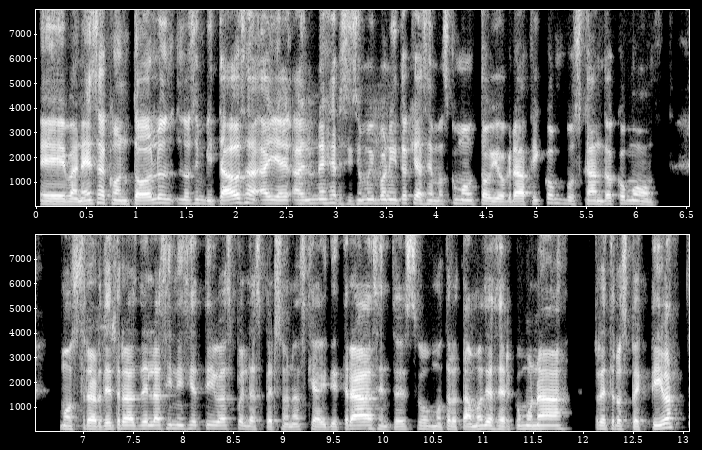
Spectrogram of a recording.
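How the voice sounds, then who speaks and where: A Colombian man with a mid-pitched voice hosts a conversational interview. He speaks reflectively, circling through long, halting phrases with many small filler words. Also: fairly even intonation. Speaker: interview host.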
